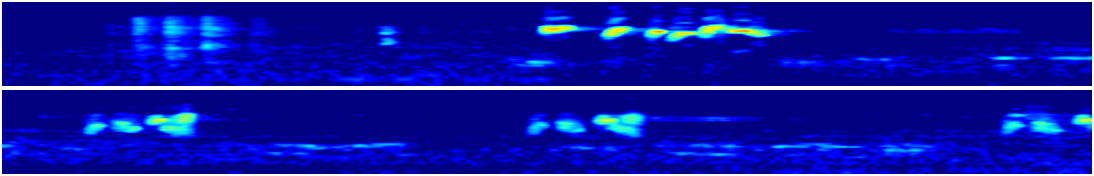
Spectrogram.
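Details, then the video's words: Red-whiskered bulbul morning song, meant to spur other birds to fight: one full rapid phrase of warbled whistles, followed by shorter sharp chirps from a second bird and soft background murmuring. "Luyện giọng chào mào hót sáng kích bổi đấu"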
